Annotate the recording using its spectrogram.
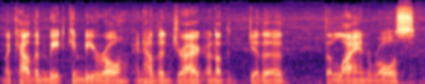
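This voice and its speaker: A man's voice: medium pitch, little pitch movement, moderate pace, a bit bright, slight background noise. A young Australian man streaming a game, chatting sarcastically with chat and swearing often. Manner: sarcastic, swears a lot, reads chat aloud. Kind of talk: casual gaming stream chat.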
